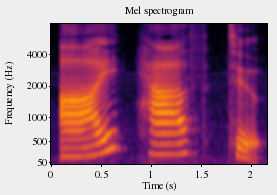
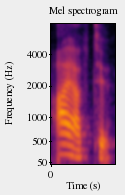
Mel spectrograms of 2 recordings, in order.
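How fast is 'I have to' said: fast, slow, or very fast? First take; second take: slow; fast. First: It is said slowly with every sound clear. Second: It is said quickly with a weakened v. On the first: "이렇게 정확하게 천천히 얘기해주면" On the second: "빠르게"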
